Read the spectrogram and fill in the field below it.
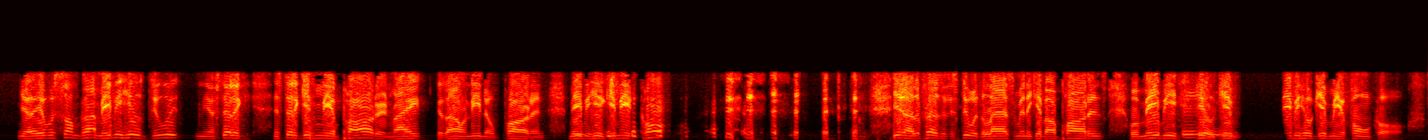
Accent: Jersey City, New Jersey, United States; from my hometown, Jersey City, New Jersey, where I was born and raised, Jersey City, New Jersey. Shout out to my folks out there, my peeps in Jersey City.

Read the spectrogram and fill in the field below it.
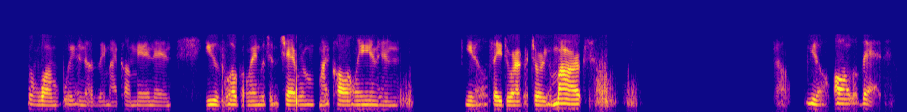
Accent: Ohio, United States; well, I'm from Ohio

